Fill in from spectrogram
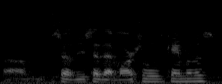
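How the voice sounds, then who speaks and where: A man playing a tabletop roleplaying game, talking casually and hesitantly with frequent pauses. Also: mid-range voice. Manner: hesitant, pausing often. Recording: clearly noisy microphone.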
